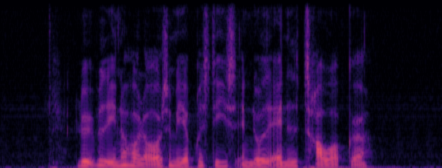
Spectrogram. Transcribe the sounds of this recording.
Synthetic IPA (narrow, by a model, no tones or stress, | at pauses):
lø̰ːb̥ð̩ˠe̝nəɦɒ̽l̰ɐɒ̽səme̝ːɐpʰʁɛsd̥ḭːsenːɔ̽ːð̞̩ˠænð̩ˠt͡sʰʁɑ̈ʊɒ̽b̥ɡ̥ɶɐ̰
